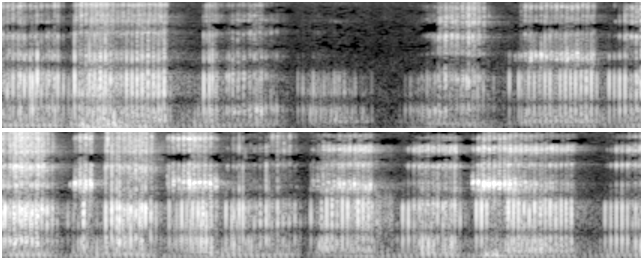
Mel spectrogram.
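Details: Close-up purring of a house cat, a rhythmic vibrating rumble rising and falling with its breathing. A longer pause around two and a half seconds, then steady, slightly breathy pulses resume.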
